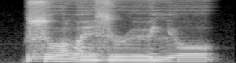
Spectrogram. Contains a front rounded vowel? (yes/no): yes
